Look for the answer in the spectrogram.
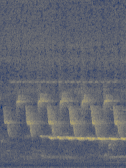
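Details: Two black-hooded oriole chicks alone in their nest without their parents at Purbasthali Bird Sanctuary, India, beg with thin, high, down-slurred squeaks repeated about twice a second.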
